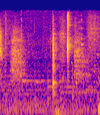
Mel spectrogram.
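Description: Tap water running onto a glass bottle in a sink, with two sharp glass clinks about a second in as the bottle, heated along a burnt-string line and cooled in cold water, cracks apart.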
